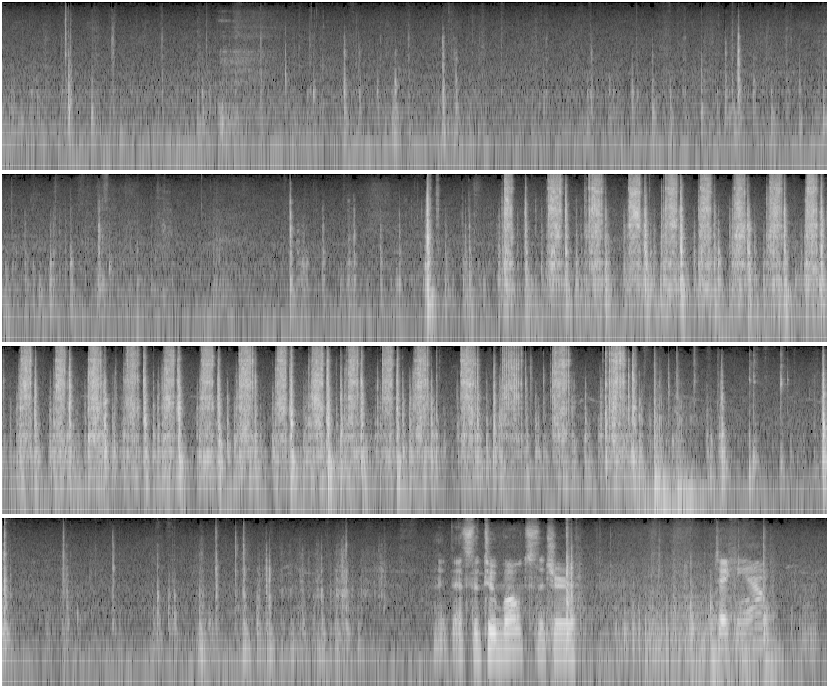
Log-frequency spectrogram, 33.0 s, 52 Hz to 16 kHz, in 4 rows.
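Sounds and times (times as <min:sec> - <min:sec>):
socket wrench ratchet clicking: 0:13.2 - 0:22.9
knocks: 0:22.8 - 0:24.1.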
